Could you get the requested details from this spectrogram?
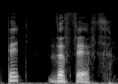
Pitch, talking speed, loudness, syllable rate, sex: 130 Hz, 150 wpm, -19 LUFS, 3.4 syllables/s, male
